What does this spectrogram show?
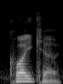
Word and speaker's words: Cuoco: Quaker. Kaylee Quaker.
